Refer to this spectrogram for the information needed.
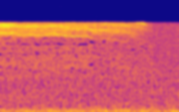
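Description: A steady, airy hiss holds for just over two seconds before cutting off, with a faint low hum beneath it and no voices.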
